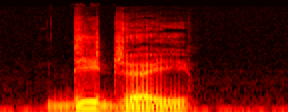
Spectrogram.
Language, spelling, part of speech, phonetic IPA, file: Polish, DJ, abbreviation, [ˈdʲid͡ʒɛj], Pl-DJ.ogg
